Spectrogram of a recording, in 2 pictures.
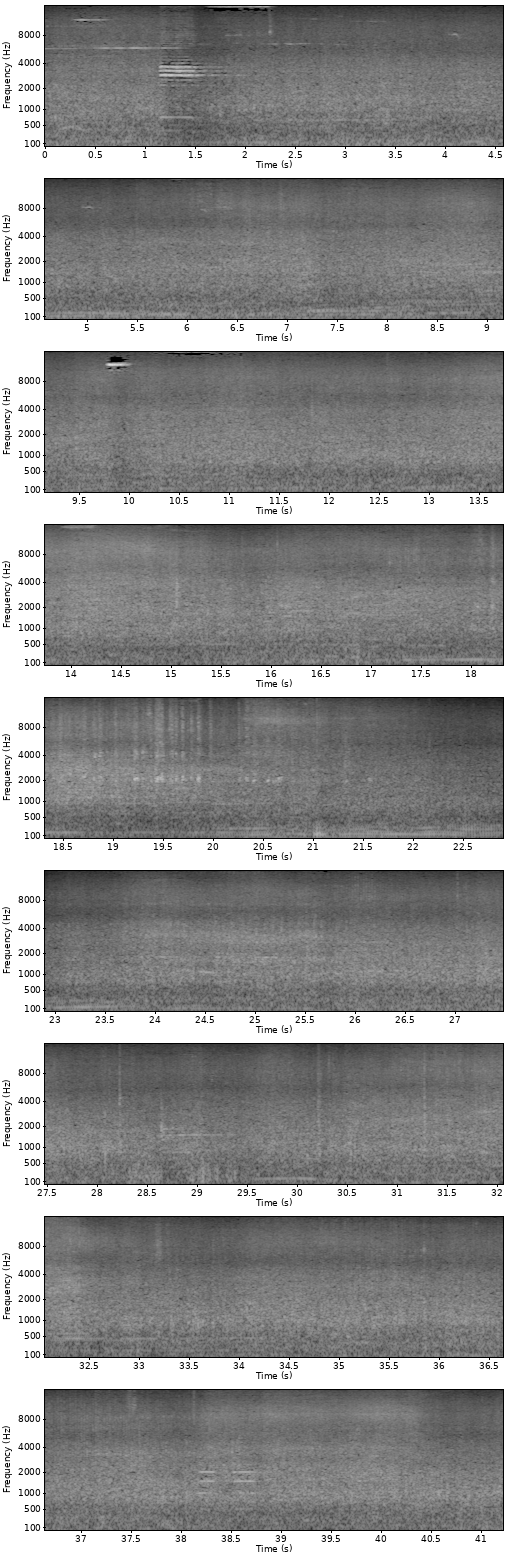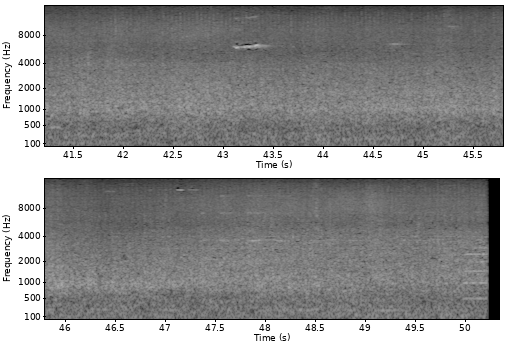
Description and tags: Paris traffic
This is a field recording of one of biggest avenue in Paris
